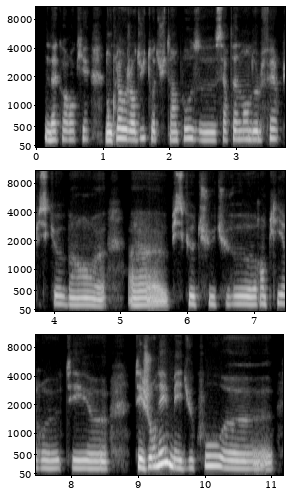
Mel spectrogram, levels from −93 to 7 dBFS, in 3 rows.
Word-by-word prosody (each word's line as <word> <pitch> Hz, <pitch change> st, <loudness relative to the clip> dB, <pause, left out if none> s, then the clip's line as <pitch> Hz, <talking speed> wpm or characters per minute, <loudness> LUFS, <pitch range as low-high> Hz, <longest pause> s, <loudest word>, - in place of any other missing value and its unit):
D'accord 195 Hz, +1 st, -1 dB
OK. 195 Hz, +2 st, -8 dB, 0.3 s
Donc 180 Hz, +3 st, +4 dB
là, 225 Hz, -1 st, +6 dB
aujourd'hui, 215 Hz, +1 st, +1 dB
toi, 215 Hz, -4 st, -4 dB
tu 195 Hz, -, -11 dB
t'imposes 195 Hz, +2 st, -4 dB, 0.2 s
certainement 200 Hz, +2 st, -4 dB
de 195 Hz, 0 st, 0 dB
le 195 Hz, -, 0 dB
faire 215 Hz, +2 st, -6 dB
puisque, -, -, -7 dB
ben, 165 Hz, -4 st, -2 dB, 0.3 s
heu -, -, -4 dB
heu, 85 Hz, -, +1 dB
puisque 185 Hz, -2 st, -3 dB
tu 180 Hz, 0 st, -8 dB
tu 175 Hz, -, -13 dB
veux 180 Hz, 0 st, 0 dB
remplir, 185 Hz, +1 st, -5 dB
heu, 180 Hz, 0 st, -2 dB
tes 180 Hz, -1 st, 0 dB
heu, 175 Hz, -1 st, 0 dB, 0.4 s
tes 205 Hz, -, +7 dB
journées. 225 Hz, -, +8 dB
Mais 200 Hz, -10 st, +6 dB
du 185 Hz, +2 st, -8 dB
coup, 235 Hz, +2 st, +2 dB
heu 175 Hz, -2 st, -1 dB
185 Hz, 160 wpm, -19 LUFS, 175-200 Hz, 0.4 s, journées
